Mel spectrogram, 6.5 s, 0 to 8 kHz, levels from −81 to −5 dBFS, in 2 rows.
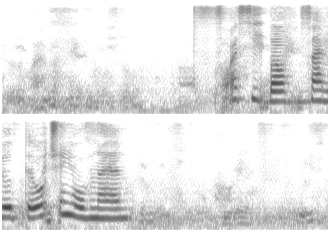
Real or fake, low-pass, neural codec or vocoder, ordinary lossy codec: fake; 7.2 kHz; codec, 16 kHz, 1 kbps, FreqCodec, larger model; none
